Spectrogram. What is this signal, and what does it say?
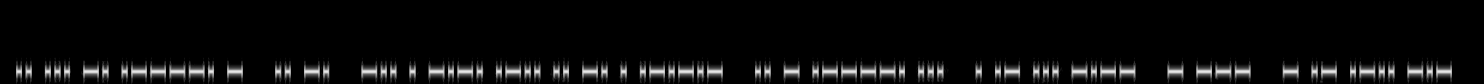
Morse code, heard as a keyed tone, about 25 wpm, 600 Hz. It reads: ISN'T IN DECLINE. IT'S EASY TO TALK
